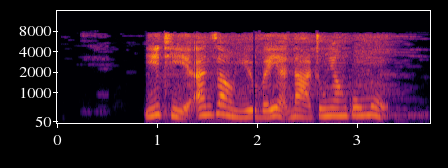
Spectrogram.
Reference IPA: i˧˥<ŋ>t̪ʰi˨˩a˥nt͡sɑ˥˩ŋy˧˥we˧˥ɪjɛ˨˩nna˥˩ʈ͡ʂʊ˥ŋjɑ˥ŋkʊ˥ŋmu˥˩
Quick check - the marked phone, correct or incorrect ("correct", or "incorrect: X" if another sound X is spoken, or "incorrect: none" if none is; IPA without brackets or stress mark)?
incorrect: none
